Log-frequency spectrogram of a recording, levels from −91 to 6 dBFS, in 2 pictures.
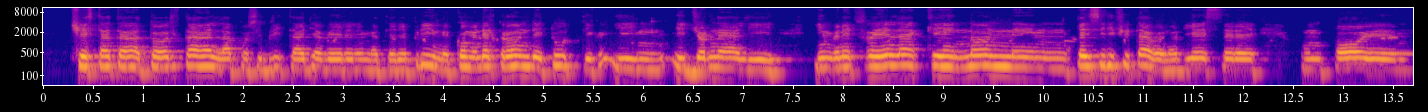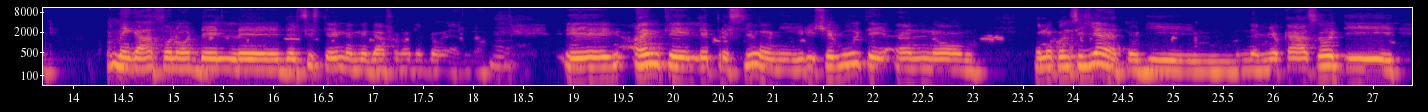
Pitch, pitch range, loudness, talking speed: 170 Hz, 155-195 Hz, -20 LUFS, 105 wpm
